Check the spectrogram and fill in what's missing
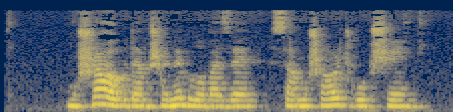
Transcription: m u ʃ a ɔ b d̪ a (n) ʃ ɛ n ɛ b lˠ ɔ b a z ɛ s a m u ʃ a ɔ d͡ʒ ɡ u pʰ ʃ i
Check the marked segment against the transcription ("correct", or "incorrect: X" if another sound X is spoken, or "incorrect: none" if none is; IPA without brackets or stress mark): incorrect: m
